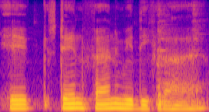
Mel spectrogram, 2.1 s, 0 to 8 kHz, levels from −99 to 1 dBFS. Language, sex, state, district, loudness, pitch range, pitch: Hindi, male, Bihar, Patna, -15 LUFS, 100-115 Hz, 110 Hz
